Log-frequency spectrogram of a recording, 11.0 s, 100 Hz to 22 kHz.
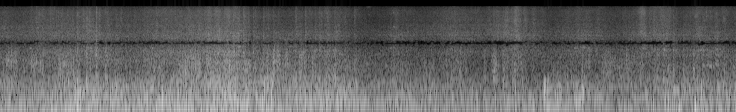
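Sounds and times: train wheels rumbling on rail: 0.0s - 11.0s.

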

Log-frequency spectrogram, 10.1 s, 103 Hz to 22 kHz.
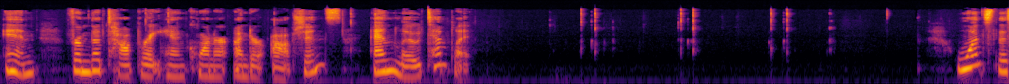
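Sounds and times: computer mouse clicks: 5.5s - 9.0s.

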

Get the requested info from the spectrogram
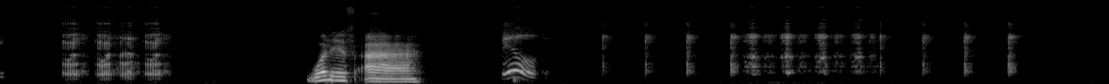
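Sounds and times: recorded pig grunts: 0.6s - 1.8s.

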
